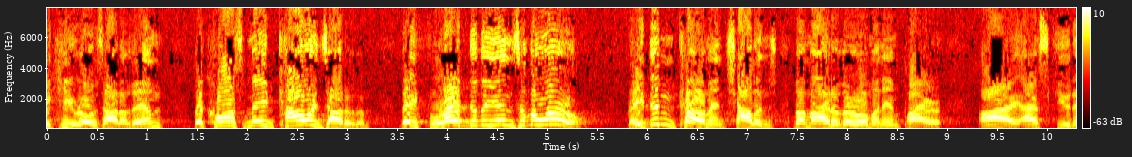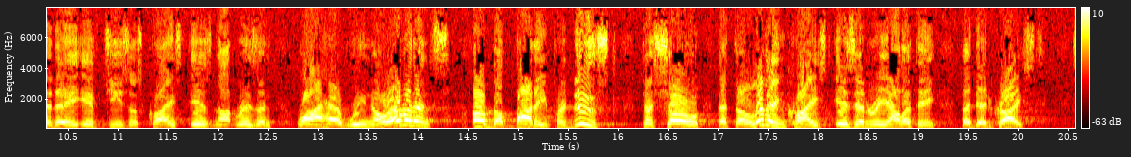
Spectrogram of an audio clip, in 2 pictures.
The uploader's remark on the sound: at Houston's First Baptist Church, Houston, Texas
